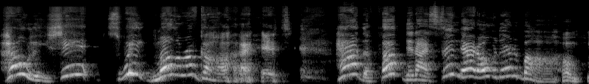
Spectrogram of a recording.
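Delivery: a prim man gasping in horror. Retold or imitated.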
